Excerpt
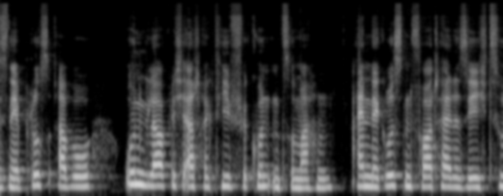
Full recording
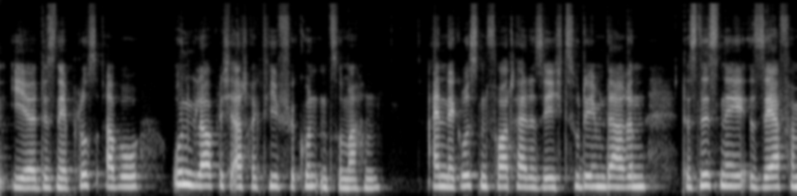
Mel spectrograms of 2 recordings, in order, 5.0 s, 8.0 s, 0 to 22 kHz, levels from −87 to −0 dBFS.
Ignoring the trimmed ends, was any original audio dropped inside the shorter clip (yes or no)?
yes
